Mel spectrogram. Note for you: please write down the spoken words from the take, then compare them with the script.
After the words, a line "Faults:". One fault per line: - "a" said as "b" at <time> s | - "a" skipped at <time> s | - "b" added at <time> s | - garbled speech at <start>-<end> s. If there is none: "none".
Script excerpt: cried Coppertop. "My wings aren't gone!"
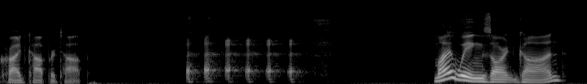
cried Coppertop. "My wings aren't gone!"
Faults:
none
